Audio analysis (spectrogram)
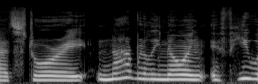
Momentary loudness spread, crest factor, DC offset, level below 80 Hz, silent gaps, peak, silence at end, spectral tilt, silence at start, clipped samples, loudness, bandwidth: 5 LU; 12 dB; under 0.1%; -60 dBFS; none; -8 dBFS; 0 s; -6 dB/octave; 0 s; under 0.1%; -19 LUFS; 14 kHz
